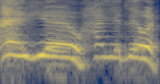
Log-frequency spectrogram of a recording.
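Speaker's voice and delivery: mock very high, loud shouted call. Retelling calling out to a guy across the room: imitating own past shout. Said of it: "I'm shouting from the other side of the room".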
